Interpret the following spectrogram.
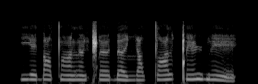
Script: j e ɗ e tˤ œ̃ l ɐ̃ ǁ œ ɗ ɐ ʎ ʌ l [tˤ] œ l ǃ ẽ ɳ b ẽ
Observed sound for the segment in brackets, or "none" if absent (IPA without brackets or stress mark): tˤ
